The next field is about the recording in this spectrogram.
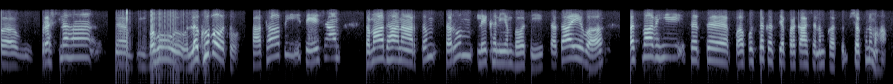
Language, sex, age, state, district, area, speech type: Sanskrit, female, 60+, Karnataka, Bangalore Urban, urban, conversation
